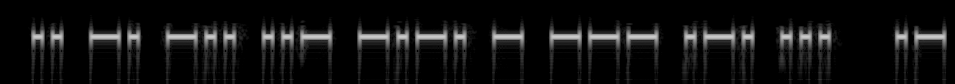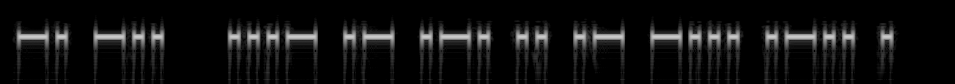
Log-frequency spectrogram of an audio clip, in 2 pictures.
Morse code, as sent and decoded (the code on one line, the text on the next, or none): .. -. -.. ..- -.-. - --- .-. ... / .- -. -.. / ...- .- .-. .. .- -... .-.. .
INDUCTORS AND VARIABLE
